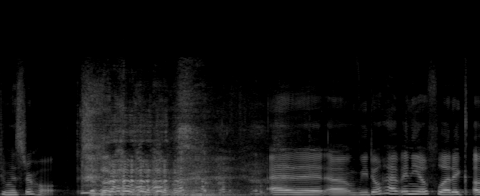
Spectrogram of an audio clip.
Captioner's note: audience laughing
